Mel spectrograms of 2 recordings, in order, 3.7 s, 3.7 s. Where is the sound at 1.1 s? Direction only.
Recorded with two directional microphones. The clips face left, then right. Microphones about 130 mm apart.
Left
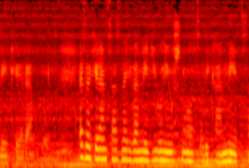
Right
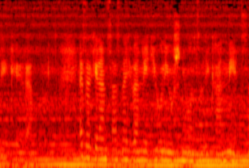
40° left (ahead or behind).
